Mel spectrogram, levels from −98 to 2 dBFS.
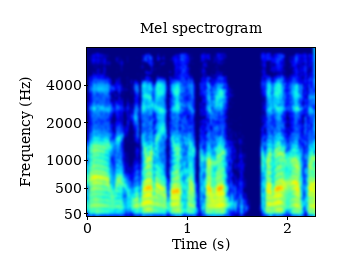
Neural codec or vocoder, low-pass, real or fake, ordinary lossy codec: codec, 16 kHz in and 24 kHz out, 0.9 kbps, LongCat-Audio-Codec, fine tuned four codebook decoder; 7.2 kHz; fake; AAC, 32 kbps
